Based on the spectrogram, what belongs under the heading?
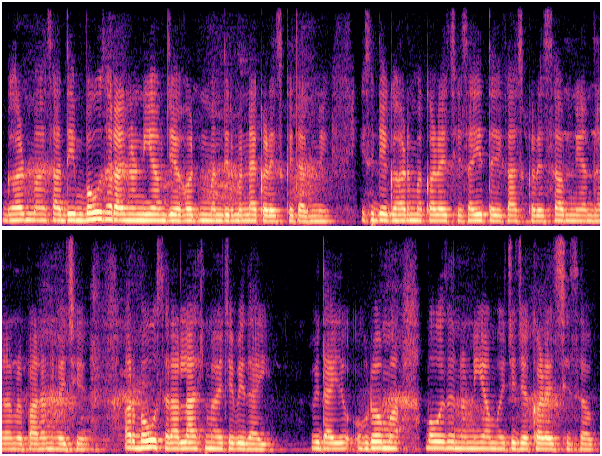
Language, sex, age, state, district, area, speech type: Maithili, female, 18-30, Bihar, Purnia, rural, spontaneous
